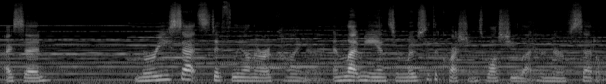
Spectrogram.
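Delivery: ordinary delivery, nothing marked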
